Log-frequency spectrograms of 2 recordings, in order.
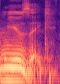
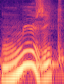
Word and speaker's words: music: parce que c'est u mais en anglais écoutez très bien comment je vais prononcer ça mi music ok music j'ai pas dit musique j'entends très souvent cela ce n'est pas correct en anglais vous dites musique un américain va dire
